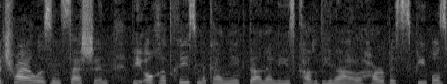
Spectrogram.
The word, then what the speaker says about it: Oratrice: So that's what I like how she's the only one that pronounces the French, like, way of saying it. created by the Archon to make judgments. Whereas everyone else is like, oratrice. And she goes, oratrice.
